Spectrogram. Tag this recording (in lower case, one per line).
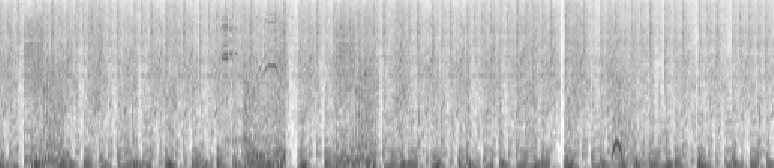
music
